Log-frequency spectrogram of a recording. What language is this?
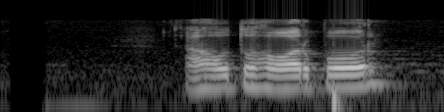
Bangla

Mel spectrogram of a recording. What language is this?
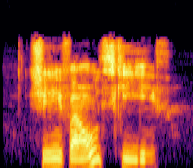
Kabyle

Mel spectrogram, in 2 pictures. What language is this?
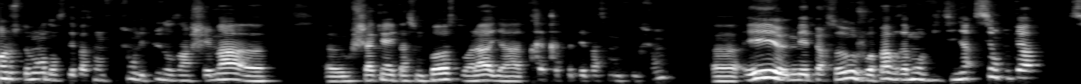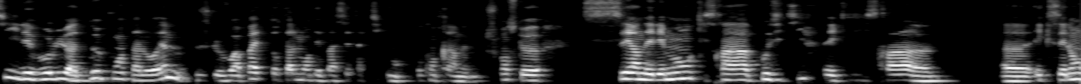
French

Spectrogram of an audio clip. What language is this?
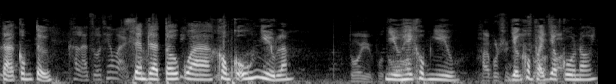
Vietnamese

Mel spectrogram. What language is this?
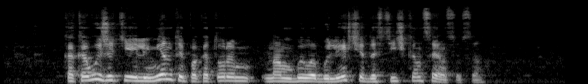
Russian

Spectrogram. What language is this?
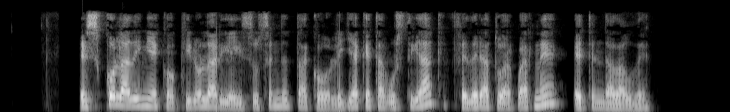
Basque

